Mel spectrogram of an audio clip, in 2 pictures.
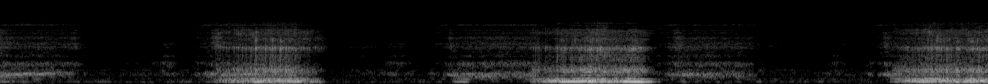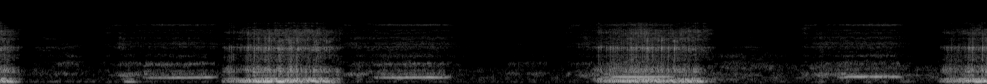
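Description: Loud, rumbling snores on each in-breath with softer whistling out-breaths, about 17 breaths a minute, somewhat irregular.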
